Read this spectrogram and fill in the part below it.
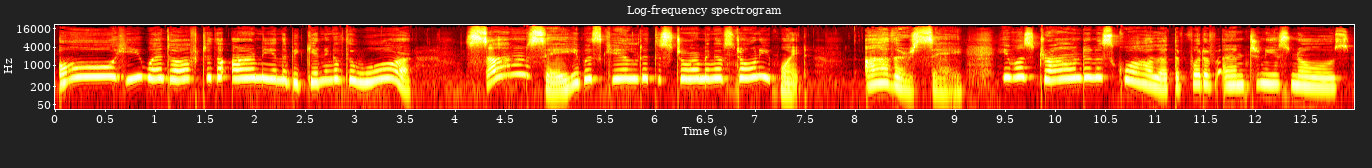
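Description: A woman voicing an excitable, chatty old villager in a storybook, full of exclamations. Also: extremely high pitch, a little slow, pitched above the performer's own voice, exaggerated voice. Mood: gossipy. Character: excitable old villager, gossiping about lost neighbours.

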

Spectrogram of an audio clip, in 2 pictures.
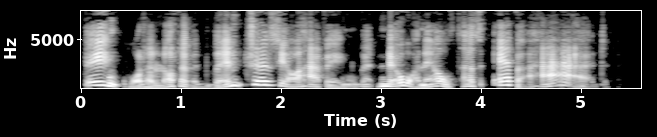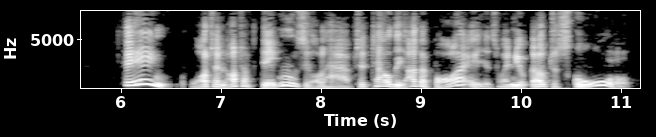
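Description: A woman's voice: medium pitch, big pitch swings, unhurried, a bit bright, husky, pitched above the performer's own voice, full character voice, low-quality recording. A woman voicing a prim, worldly-wise talking parrot in a children's story, with formal, precise pronouncements. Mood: encouraging.

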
